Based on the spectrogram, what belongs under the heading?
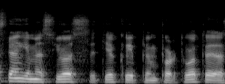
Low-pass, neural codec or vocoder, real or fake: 14.4 kHz; codec, 44.1 kHz, 7.8 kbps, DAC; fake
